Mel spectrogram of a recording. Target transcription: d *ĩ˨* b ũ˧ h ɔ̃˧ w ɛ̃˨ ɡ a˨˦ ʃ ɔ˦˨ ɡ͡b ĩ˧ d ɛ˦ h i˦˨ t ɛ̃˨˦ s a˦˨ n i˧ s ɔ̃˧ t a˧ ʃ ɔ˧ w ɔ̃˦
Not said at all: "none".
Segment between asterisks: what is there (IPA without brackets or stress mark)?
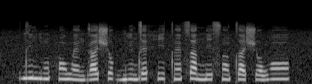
ĩ˦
